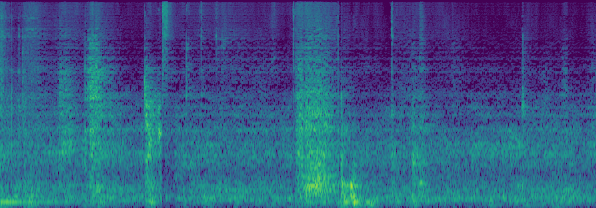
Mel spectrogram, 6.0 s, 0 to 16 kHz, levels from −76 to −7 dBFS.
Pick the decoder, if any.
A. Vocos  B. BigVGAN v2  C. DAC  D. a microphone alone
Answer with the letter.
C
